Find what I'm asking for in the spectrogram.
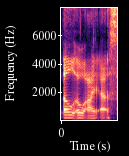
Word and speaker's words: Lois: All right, let's now go ahead and learn a little bit about Louise Duncan. I think I can't it, say I, her name. I think it's Lois. It's spelled L O I S, and I'm pretty sure that's just Lois.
